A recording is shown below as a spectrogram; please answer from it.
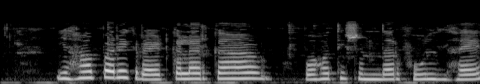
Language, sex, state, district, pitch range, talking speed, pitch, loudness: Hindi, female, Uttar Pradesh, Jyotiba Phule Nagar, 230-270 Hz, 125 wpm, 255 Hz, -20 LUFS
